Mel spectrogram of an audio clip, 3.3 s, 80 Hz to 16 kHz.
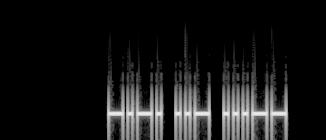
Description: Morse code, heard as a keyed tone, about 25 wpm, 700 Hz. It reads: CU3
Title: Callsign Prefixes for Top 50 DXCC - 25wpm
